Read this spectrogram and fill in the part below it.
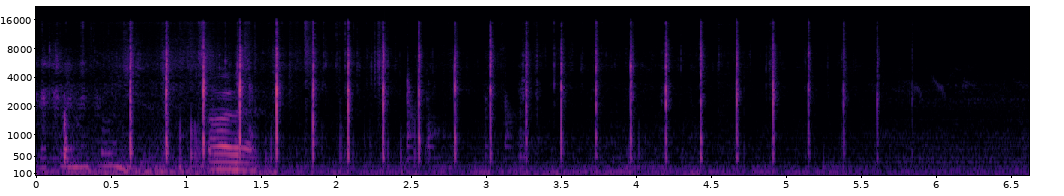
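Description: A knife handle taps rapidly and evenly on a pomegranate.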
